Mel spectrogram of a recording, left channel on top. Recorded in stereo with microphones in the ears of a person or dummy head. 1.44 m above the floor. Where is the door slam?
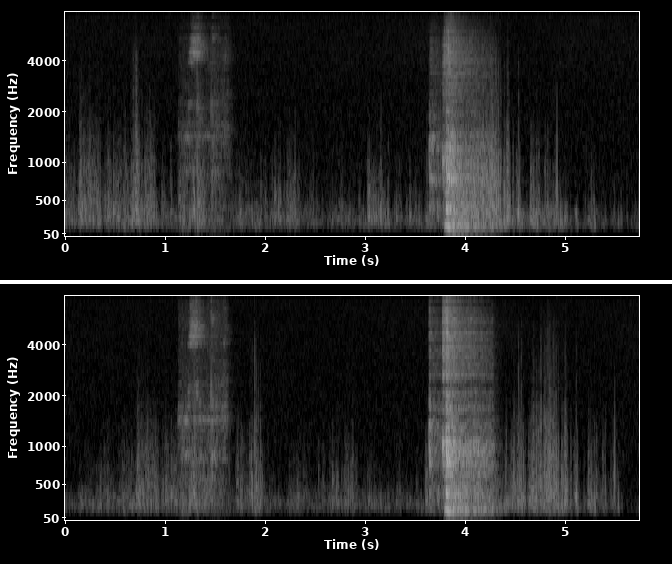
65° right (ahead or behind), 1.0 m.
